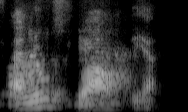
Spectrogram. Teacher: மத்துடைய எழுத்துக்களின் பிறப்பிடம் வாயின் உள்காலியான நடுப்பகுதியாகும் வாயினுடைய உள் காலியான நடுப்பகுதியிலிருந்து மத்துடைய எழுத்தான அலிஃப் வாவ் யா உச்சரிக்கப்படுகிறது சரிங்களா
